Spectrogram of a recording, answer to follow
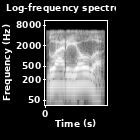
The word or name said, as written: gladiola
